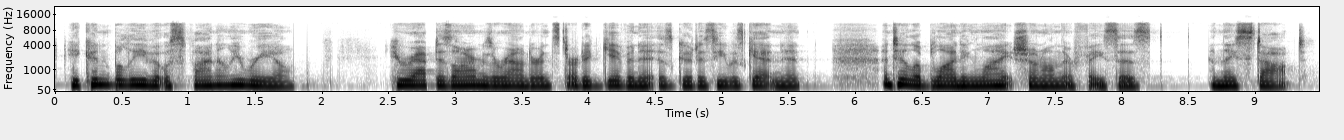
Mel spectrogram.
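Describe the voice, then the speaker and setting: A woman's voice: fairly low pitch, dark tone. A woman reading scripted fiction aloud as a storyteller. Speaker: author reading aloud, host.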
